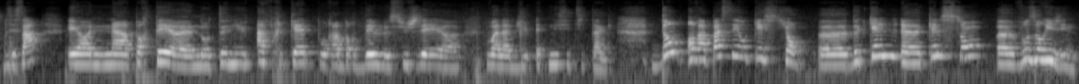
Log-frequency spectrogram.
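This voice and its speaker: A woman's voice: mid-range voice, lively intonation, a little slow, a bit bright. Giggly chatty young woman vlogger. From France, Cameroonian family. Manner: giggly, chatty, frequent laughter. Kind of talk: casual couple vlog chat.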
